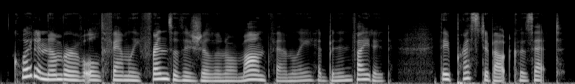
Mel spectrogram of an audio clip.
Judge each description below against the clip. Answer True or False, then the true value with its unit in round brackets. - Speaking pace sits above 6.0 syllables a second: True (6.6 syllables/s)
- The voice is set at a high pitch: True (200 Hz)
